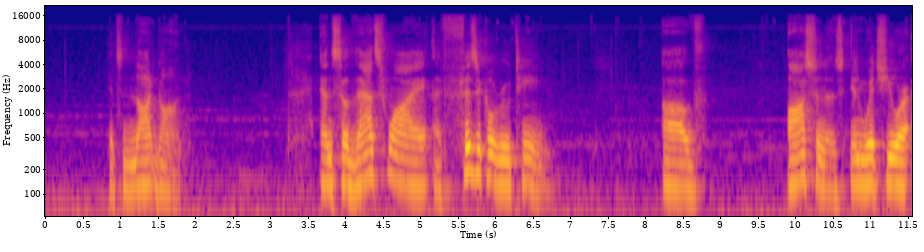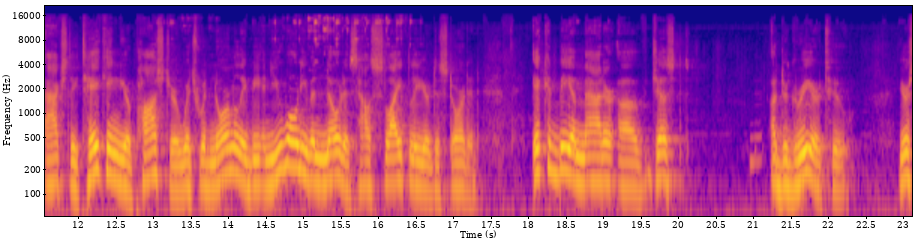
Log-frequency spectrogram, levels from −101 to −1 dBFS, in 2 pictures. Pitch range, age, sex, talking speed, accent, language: 115-145 Hz, 50-69, male, 115 wpm, American, English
